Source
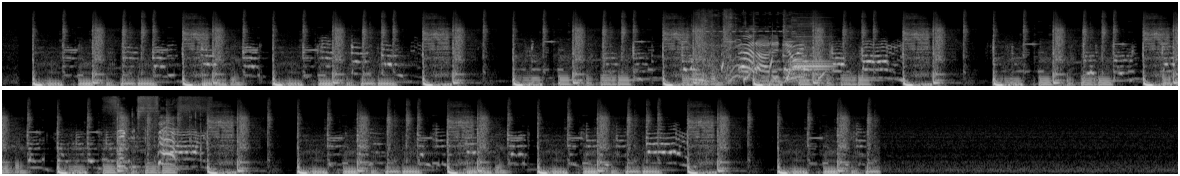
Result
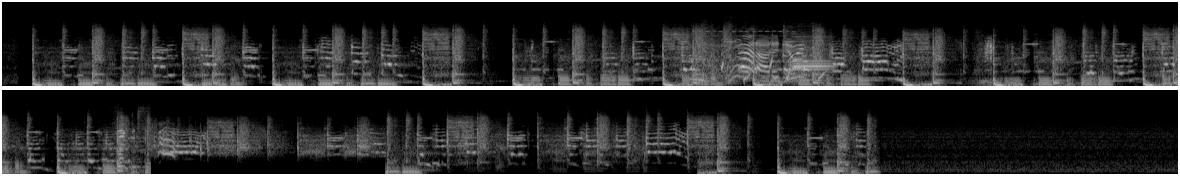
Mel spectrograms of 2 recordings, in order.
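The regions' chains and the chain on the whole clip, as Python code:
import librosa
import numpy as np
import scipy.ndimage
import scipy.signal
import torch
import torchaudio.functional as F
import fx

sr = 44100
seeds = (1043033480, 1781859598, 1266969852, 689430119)

y = fx.chain(x, sr, fx.lowpass(hz=4100.0, slope=12),
    fx.peak_eq(hz=490.0, db=-11.5, octaves=0.32),
    fx.pre_swell(db_per_s=130.0), at=(8.59, 10.77))
y = fx.chain(y, sr, fx.steep_highpass(hz=1000.0, slope=48),
    fx.spacing_loss(db_at_10k=29),
    fx.env_flatten(amount_pct=50), at=(13.24, 15.6))
y = fx.chain(y, sr, fx.highpass(hz=1100.0, slope=12),
    fx.band_squash(depth_pct=100), at=(16.16, 18.72))
y = scipy.signal.sosfilt(scipy.signal.butter(2, 3900.0, 'lowpass', fs=sr, output='sos'), y)
y = fx.low_shelf(y, sr, hz=460.0, db=-7.0)
y = fx.end_taper(y, sr, db_per_s=290.0)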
